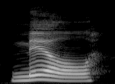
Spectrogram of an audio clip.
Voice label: "mill", English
